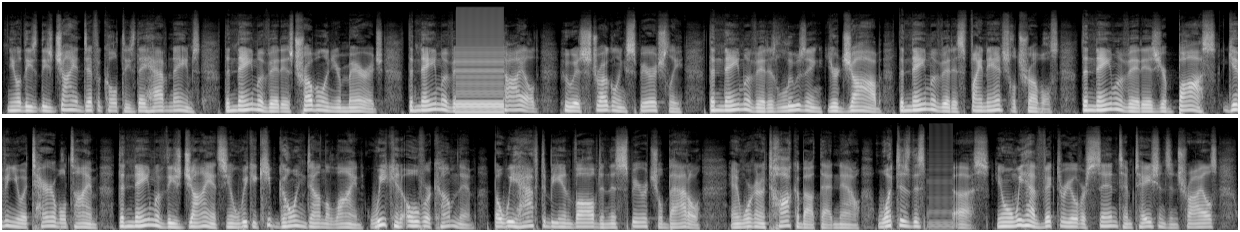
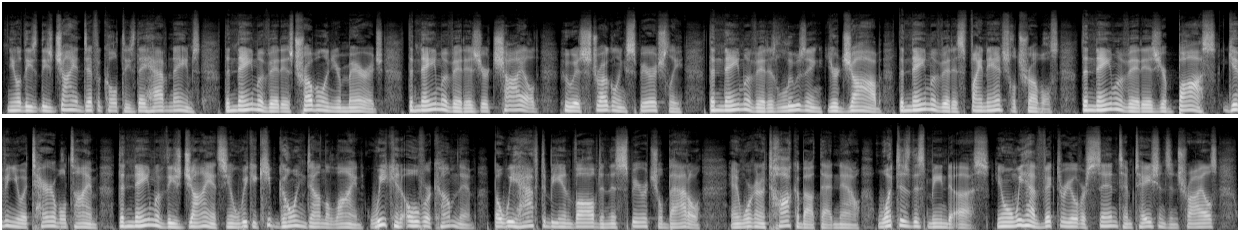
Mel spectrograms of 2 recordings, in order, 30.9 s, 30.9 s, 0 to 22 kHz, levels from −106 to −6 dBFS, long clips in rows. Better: second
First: audio freezing; at 5.5 s for 0.5 s and at 27 s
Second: none

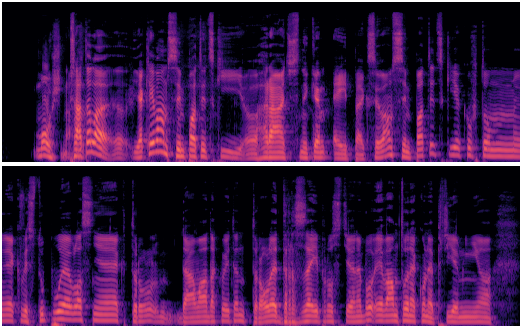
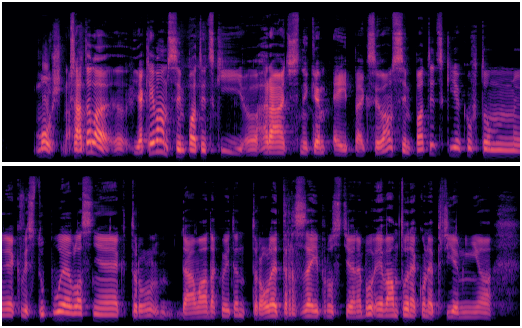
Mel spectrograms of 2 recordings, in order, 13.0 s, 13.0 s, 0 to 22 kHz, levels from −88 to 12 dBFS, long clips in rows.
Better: first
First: none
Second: thin; somewhat; fading below 300 Hz

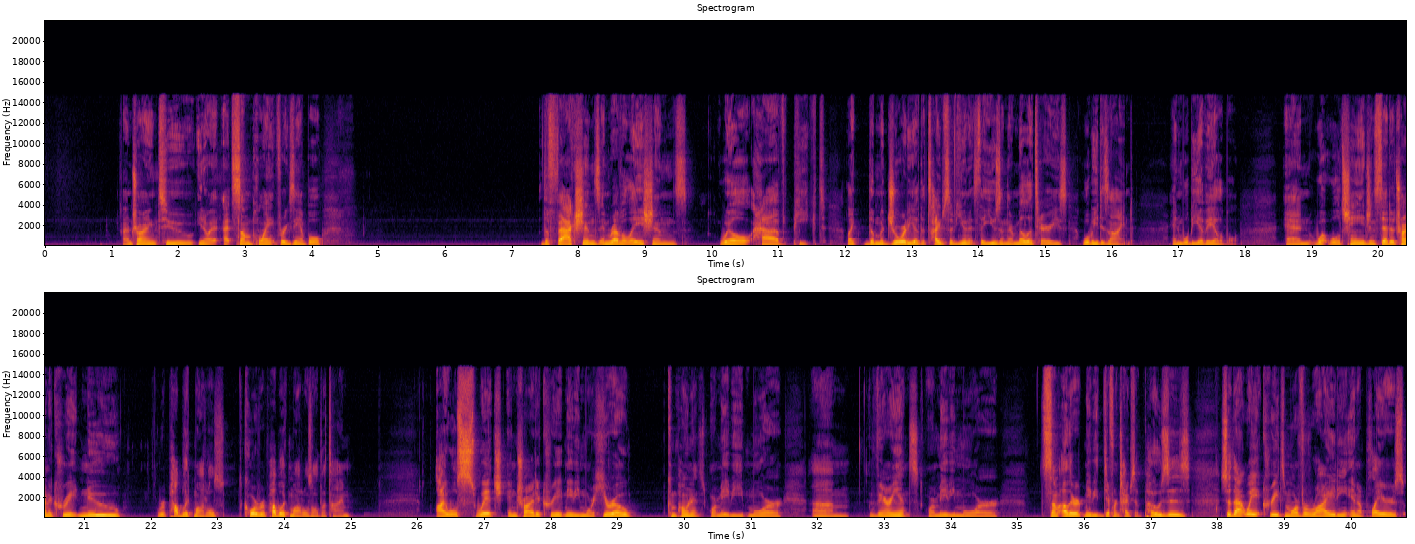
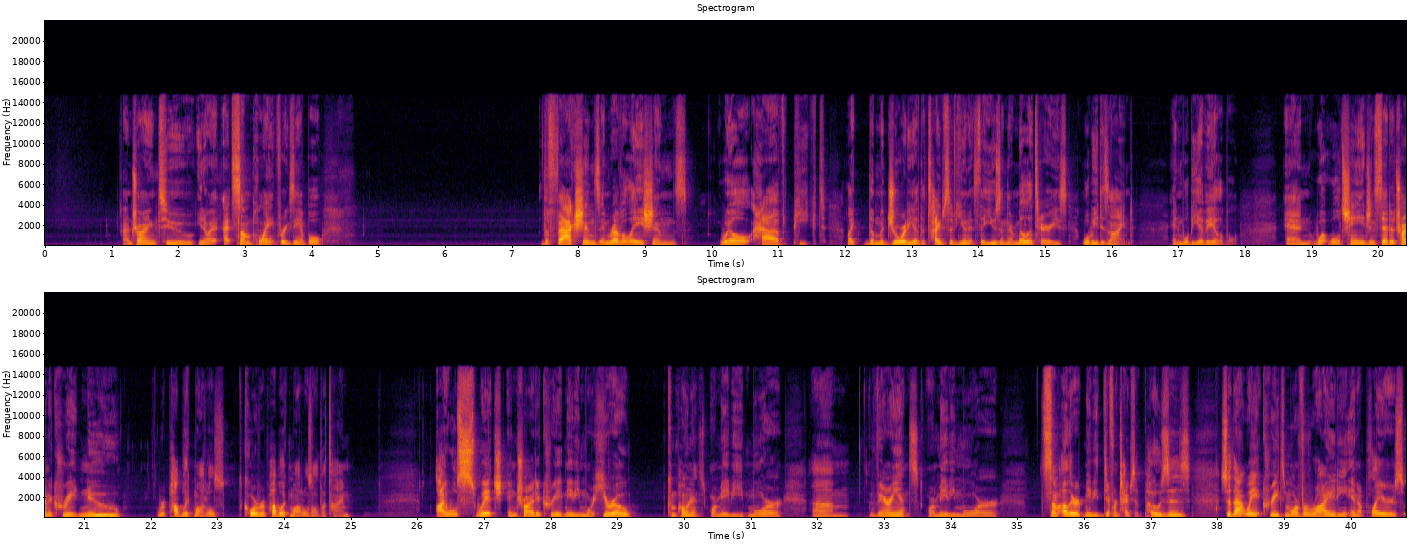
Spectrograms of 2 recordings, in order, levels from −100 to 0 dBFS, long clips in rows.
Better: first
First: none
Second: thin; very slightly; fading below 300 Hz

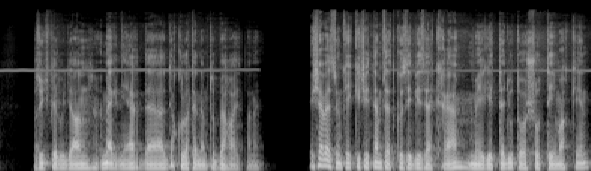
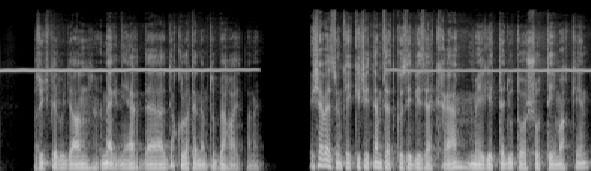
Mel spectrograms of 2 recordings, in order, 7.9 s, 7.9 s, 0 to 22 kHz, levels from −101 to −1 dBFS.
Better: first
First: high-pitched whine; faint; until 3.5 s and from 5 s on; 4 kHz, 25 dB below the speech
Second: high-pitched whine; loud; until 3.5 s and from 5 s on; 4 kHz, 6 dB below the speech

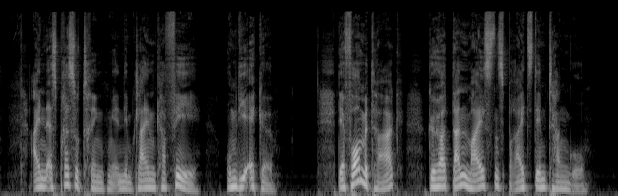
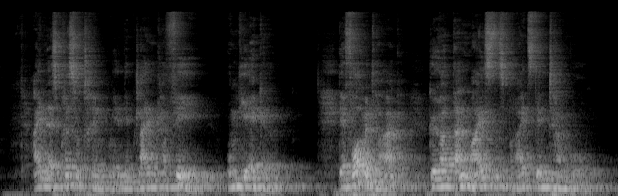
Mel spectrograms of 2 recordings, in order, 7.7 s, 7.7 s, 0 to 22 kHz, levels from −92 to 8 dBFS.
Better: first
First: none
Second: off-mic speech; far // room echo; noticeable; dies away in 0.8 s

